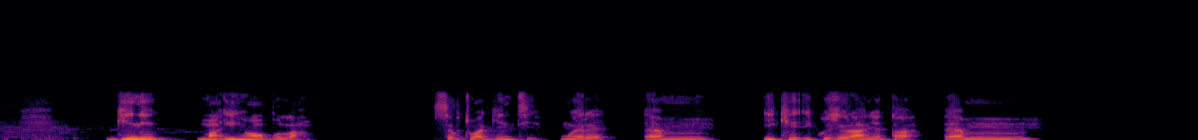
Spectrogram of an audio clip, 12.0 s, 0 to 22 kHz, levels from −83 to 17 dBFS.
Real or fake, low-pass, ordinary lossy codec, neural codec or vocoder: fake; none; none; codec, 16 kHz, 8 kbps, FunCodec, trained on Chinese and English, 25 frames a second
